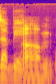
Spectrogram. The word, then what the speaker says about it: Abyei: There's been a lot of border skirmishes, specifically, I think, in the region on the border between Sudan and South Sudan of, I hope I get the pronunciation right, it's Abyei. – Yes, it is Abyei.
